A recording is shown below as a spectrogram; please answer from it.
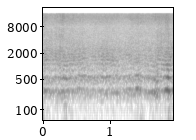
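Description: Bees buzz in a steady, close drone around a honeycomb on a rock cliff face, with a slight swell toward the end and no voices.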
